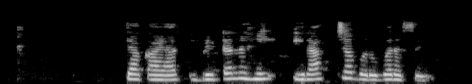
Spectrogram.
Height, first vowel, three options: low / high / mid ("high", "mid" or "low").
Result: low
